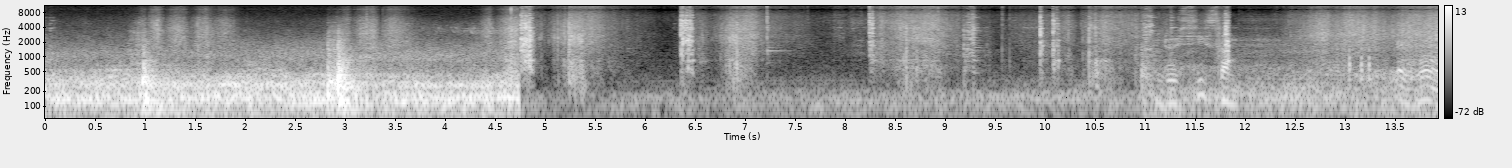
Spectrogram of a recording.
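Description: A hand tool scrapes and scratches against a wooden wall.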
